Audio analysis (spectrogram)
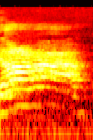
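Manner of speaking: high sharp pained cry. A narrator's reading. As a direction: yelp as if cut. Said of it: "a cry of pain".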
